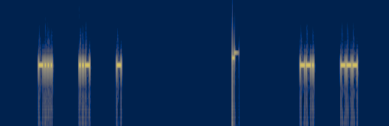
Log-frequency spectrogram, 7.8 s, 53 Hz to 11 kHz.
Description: Morse code, heard as a keyed tone, about 40 wpm, spaced as for 14 wpm, 700 Hz. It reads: BUT GO
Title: 6x Character Spacing - Top 100 Words - 40wpm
